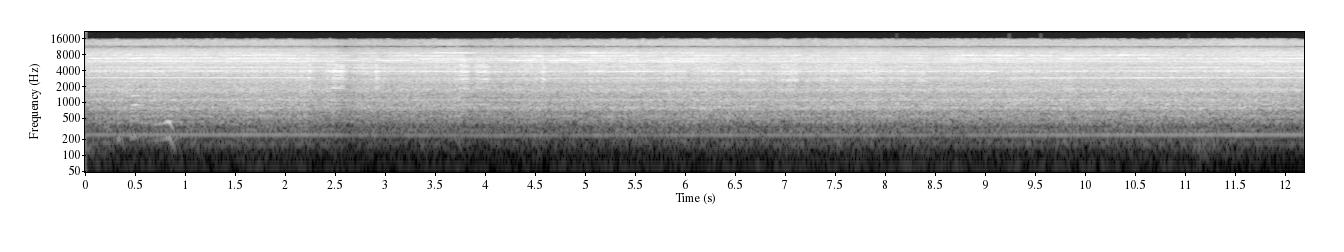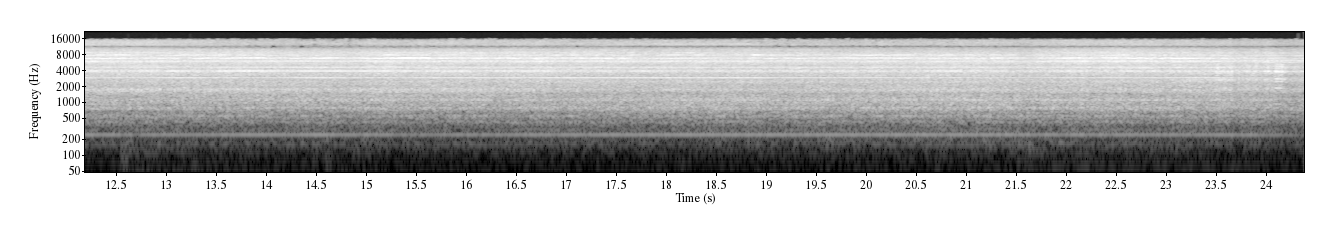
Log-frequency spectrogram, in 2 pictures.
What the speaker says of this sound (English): It sounds like when it starts to grind, it's not rigid enough and it just gets snagged.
